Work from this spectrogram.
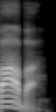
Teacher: It's sharp, it's a decisive fall in pitch, almost like a command, ba. Then the second syllable is a neutral tone, so it's light and unstressed.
